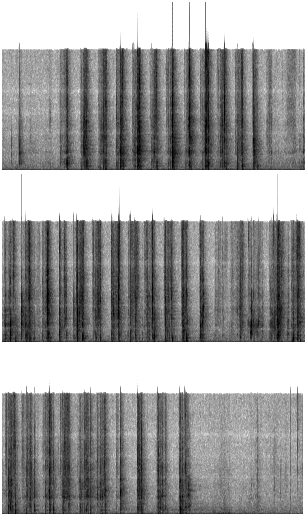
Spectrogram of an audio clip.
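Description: A deck of oracle cards being shuffled by hand: a long run of quick, crisp card clicks and flicks, with a brief let-up about five or six seconds in, stopping about two seconds before the end.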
